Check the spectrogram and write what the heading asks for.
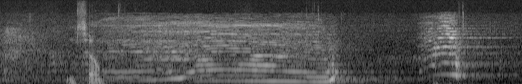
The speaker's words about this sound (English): So these are whales. Maybe they're communicating with one another about where some plankton are.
